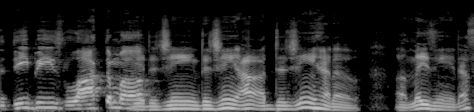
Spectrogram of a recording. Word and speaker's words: DeJean: Yeah, DeJean had a amazing game. That's how you say his name, DeJean.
